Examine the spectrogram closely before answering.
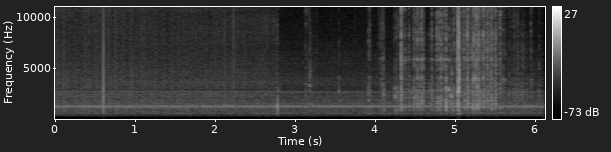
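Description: Steady hiss of a stick-welding arc burning an E7018 low-hydrogen rod, ending about three seconds in. Then a run of metallic clatter and knocks as the welded steel plate is handled.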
